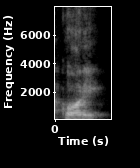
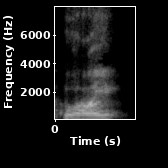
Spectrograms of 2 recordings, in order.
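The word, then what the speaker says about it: قريب: Kira-kira teman-teman tahu dari mana ini bacanya qorib? Kok bukan kuroib? Kok bukan kirib?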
